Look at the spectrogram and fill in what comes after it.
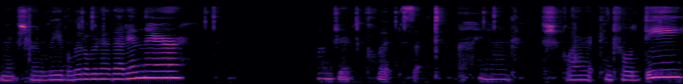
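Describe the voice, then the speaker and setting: A somewhat breathy voice moves at a very slow pace with long, frequent pauses and lively intonation. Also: woman, medium pitch for a woman. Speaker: crafter and software tutorial maker. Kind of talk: tutorial.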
